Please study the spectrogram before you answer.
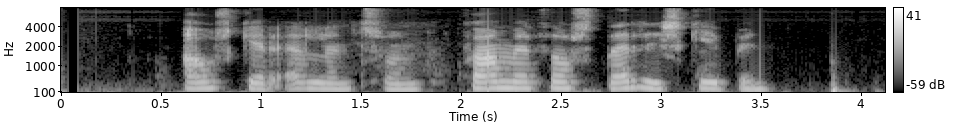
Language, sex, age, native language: Icelandic, female, 18-19, Icelandic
